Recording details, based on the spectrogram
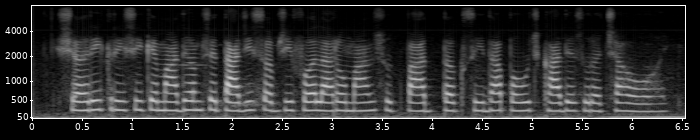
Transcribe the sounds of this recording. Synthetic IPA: ʃəɦɾikɾɪʃikemaːd̪ʱjəmset̪aːd͡ʒisəbd͡ʒifʰəlaːɾomaːnsʊt̪paːd̪̚t̪əksiːd̪ʱapəɦʊt͡ʃkʰaːd̪jesʊɾəkʃʰaɦoəɦ

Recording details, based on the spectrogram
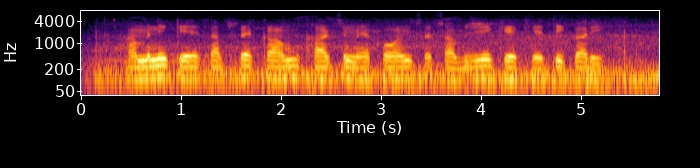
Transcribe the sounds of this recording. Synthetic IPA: həmnikesəbsekəmkʰəɾt͡ʃmẽkɔːnsesəbd͡ʒikekʰeːt̪ikəɾiː

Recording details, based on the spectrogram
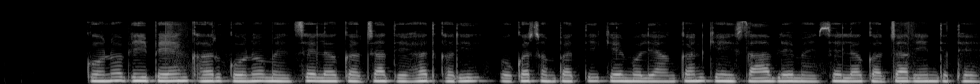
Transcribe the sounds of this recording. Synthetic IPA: koːnobʱipeːŋʰəɾkoːnomɛ̃ɦseləkəɾt͡ʃat̪eːɦət̪kʰəɾiːd̪ɦoːkəɾsə̃mpət̪ːikemʊljãːŋkənkeɦɪsaːblemɛɦɪ̃nseləkəɾt͡ʃaɾɪ̃nd̪t̪ʰeː

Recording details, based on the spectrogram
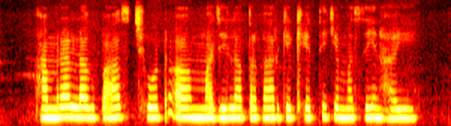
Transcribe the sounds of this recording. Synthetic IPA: həmɾaləɡpast͡ʃʰoːʈəməd͡ʒʱilapɾəkaːɾkekʰet̪ikeməsiːnɦəi

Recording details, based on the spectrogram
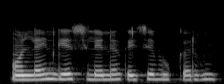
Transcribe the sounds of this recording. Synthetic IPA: ɔːnlaːɪnɡeːssɪlẽːɳɖəɾkɐisebʊkːɐɾɦuĩː

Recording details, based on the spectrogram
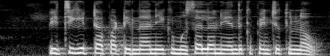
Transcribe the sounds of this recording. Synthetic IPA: pit͡ʃːiɡiʈːɐpɐʈːind̪aːniːkumusɐlːɐnue̞nd̪ukupe̞ɲt͡ʃut̪unːaːw

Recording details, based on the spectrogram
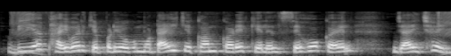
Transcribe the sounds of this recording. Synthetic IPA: bijapʰajbəɾkepɾəjoɡmoʈaikekəmkəɾekelelseɦokəɪl | d͡ʒajt͡ʃʰəj

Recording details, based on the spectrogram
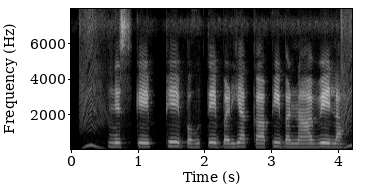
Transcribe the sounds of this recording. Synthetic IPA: nɪskeːpʰebɐɦʊt̪ebɐɽ̤ijakaːpʰibɐnaːʋeːlaː

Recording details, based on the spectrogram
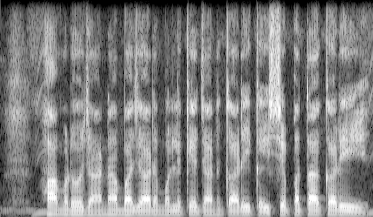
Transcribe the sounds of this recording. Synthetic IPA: həmɾoːd͡ʒaːnabaːd͡ʒaːɾmʊlkːed͡ʒaːnkaːɾikəɪsepət̪akəɾiː

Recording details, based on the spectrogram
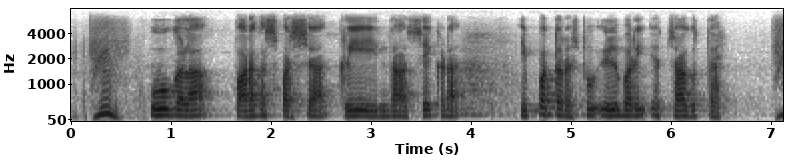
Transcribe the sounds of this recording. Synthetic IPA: uːɡɐɭɐ | pɐɾɐɡɐspɐɾʂɐ̰kɾijɛjind̪ɐ̰ʃɛːkɐɽɐ̰ | ipːɐt̪ːɐɾɐʂʈuʔiɭubɐɾiʔet͡ʃːaːɡut̪ːe

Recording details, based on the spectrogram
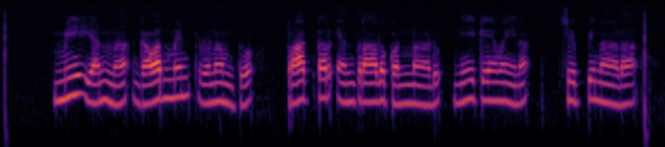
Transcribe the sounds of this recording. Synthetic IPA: miːɐnːɐɡɐʋɐɾnmeɳʈɾunɐmt̪oː | ʈɾaːk̚ʈɐɾjɐnt̪ɾaːlukonːaːɽu | niːkeːmɐjnɐ | t͡ʃe̞pːinaːɽaː

